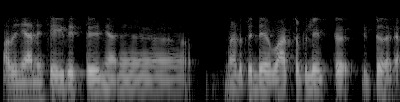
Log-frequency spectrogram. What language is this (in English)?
Malayalam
